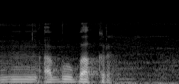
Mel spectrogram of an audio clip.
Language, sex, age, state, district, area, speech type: Urdu, male, 18-30, Bihar, Gaya, rural, spontaneous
